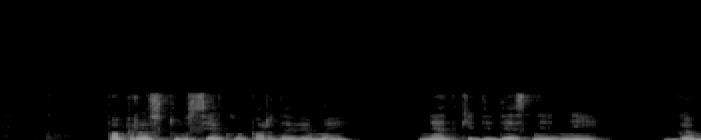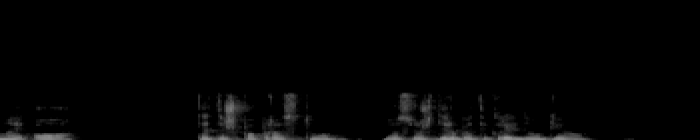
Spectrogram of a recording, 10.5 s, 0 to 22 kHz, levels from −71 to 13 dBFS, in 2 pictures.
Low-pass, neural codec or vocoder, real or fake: 7.2 kHz; none; real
